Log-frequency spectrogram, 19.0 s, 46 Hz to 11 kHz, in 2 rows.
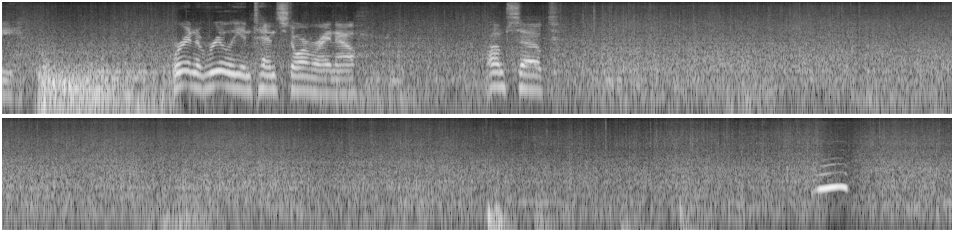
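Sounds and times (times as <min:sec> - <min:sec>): heavy rain pouring: 0:00.0 - 0:19.0
low thump: 0:11.1 - 0:17.1.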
